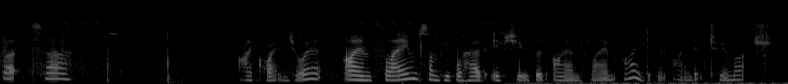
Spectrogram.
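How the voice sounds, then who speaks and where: A woman's voice with ordinary pitch variation and a Cornish accent. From Cornwall, England. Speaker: game streamer. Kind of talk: casual chat. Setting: live stream. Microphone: gaming headset, poor audio.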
